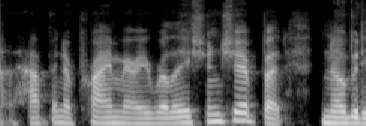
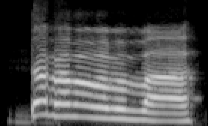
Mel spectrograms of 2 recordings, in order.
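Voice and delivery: mock bored blather; 8 semitones higher than usual. Mocking a diet list.

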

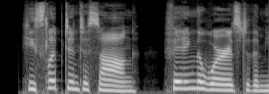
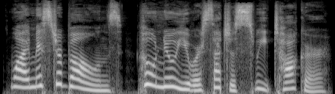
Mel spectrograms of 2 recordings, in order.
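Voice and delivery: high, teasing belle's voice; 6 semitones higher than usual. Acted. Katrina answers Brahm's compliment, high flirtatious teasing.

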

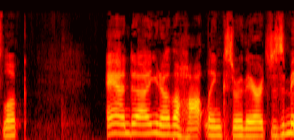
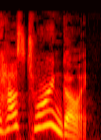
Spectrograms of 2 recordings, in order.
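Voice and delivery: friendly question; 10 semitones higher than usual. Retold or imitated. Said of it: "Can't they say".

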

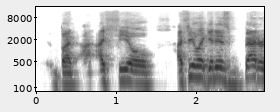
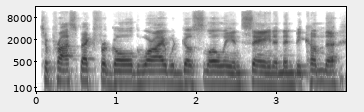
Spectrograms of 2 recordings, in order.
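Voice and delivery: ordinary talk

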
